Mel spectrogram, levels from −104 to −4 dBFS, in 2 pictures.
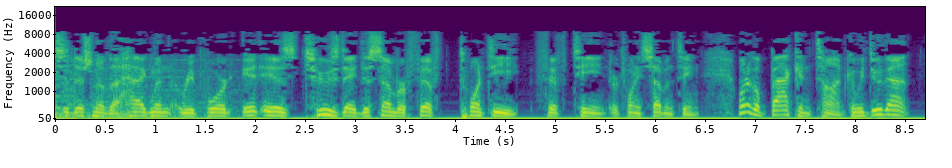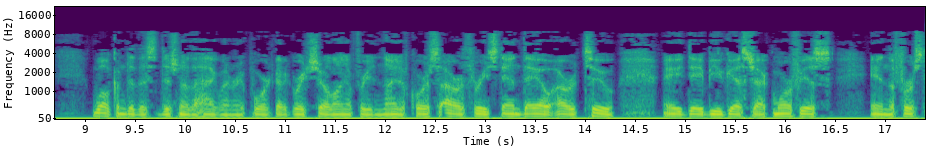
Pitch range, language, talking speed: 85-110 Hz, English, 205 wpm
